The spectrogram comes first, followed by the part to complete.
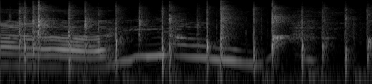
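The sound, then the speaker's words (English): A short burst of applause after the grand finale of a piece: quick, uneven handclaps, fairly loud and sharp, with a voice sounding over the clapping throughout. “Let's have a let's have a round of applause.”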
